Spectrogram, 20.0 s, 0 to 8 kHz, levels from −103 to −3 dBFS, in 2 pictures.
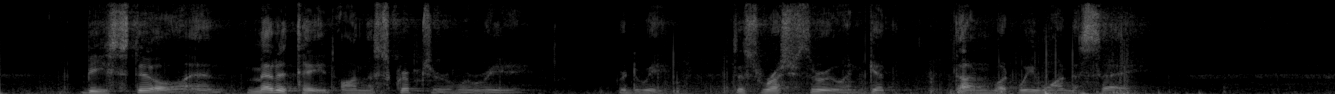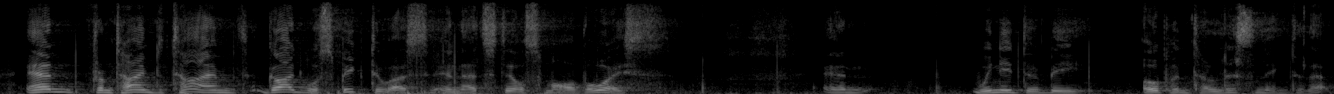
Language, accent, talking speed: English, American, 145 wpm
